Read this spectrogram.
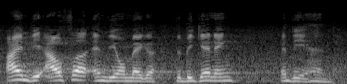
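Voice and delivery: low, softening divine declaration; solemn scripture reading. A narrator's reading. Preacher reading the words from the throne, solemn. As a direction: let the voice sink down through the verse.

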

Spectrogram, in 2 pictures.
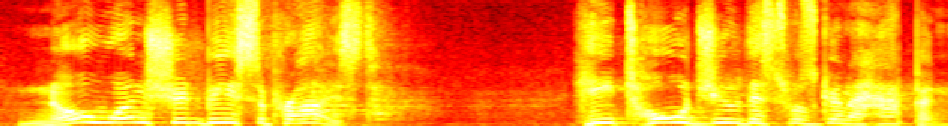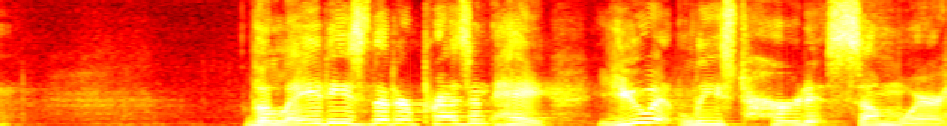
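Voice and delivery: a lightly hammed scolding angel; exasperated angel. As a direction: chide them like an exasperated messenger. Angel rebuking the women.

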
